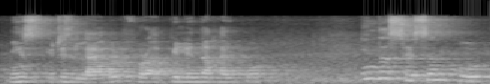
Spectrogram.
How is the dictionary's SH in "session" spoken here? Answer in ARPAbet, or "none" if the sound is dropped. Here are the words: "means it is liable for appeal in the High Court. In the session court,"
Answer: S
